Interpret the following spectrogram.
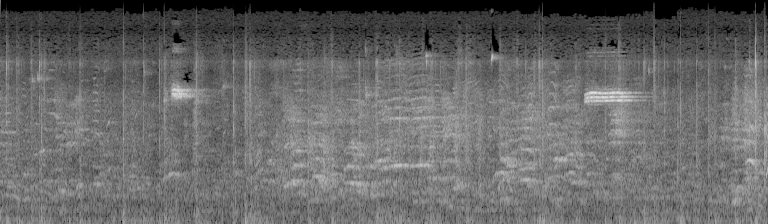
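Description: Indoor gym babble of many children's and adults' voices, with a basketball bouncing on the hardwood floor now and then. Two short, high-pitched squeaks stand out, about three and a half and twelve seconds in.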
